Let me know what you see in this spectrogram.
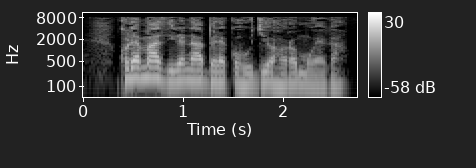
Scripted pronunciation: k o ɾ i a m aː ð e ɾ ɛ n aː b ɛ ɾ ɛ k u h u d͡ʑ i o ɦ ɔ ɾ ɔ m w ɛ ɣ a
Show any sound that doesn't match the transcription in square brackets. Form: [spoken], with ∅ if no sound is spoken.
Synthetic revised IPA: k o ɾ [e] a m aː ð [i] ɾ ɛ n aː b ɛ ɾ ɛ k [o] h u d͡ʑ i [ɔ] ɦ ɔ ɾ ɔ m w ɛ ɣ a

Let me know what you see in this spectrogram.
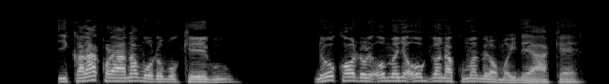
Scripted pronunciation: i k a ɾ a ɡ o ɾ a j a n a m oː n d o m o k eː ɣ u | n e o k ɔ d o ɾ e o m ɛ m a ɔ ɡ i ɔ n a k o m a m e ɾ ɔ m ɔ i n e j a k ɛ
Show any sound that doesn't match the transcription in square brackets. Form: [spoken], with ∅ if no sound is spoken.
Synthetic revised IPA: i k a ɾ a [k] o ɾ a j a n a m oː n d o m o k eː ɣ u | n e o k ɔ d o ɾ e o m ɛ [ɲ] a [o] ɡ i ɔ n a k [u] m a m e ɾ ɔ m ɔ i n e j a k ɛ

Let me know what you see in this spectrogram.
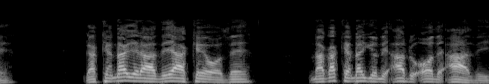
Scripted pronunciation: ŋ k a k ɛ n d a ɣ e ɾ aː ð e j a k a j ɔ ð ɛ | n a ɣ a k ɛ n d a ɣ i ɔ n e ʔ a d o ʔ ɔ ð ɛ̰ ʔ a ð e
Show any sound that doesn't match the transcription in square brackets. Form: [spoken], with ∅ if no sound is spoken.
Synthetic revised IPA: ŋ [ɡ] a k ɛ n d a ɣ e ɾ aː ð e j a k [ɛ] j ɔ ð ɛ | n a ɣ a k ɛ n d a ɣ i ɔ n e ʔ a d o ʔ ɔ ð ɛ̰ ʔ a ð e

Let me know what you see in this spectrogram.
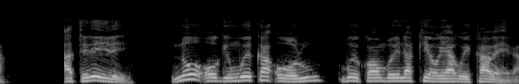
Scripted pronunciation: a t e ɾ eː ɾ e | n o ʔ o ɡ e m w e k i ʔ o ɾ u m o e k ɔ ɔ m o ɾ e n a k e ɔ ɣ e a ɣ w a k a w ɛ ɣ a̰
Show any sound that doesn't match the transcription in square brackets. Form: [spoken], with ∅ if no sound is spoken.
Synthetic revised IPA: a t e ɾ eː ɾ e | n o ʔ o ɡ e m w e k [a] ʔ o ɾ u m o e k ɔ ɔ m o ɾ e n a k e ɔ ɣ e a ɣ w [e] k a w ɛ ɣ a̰

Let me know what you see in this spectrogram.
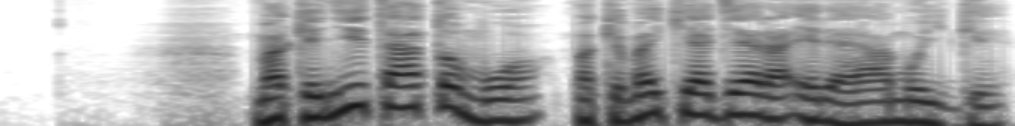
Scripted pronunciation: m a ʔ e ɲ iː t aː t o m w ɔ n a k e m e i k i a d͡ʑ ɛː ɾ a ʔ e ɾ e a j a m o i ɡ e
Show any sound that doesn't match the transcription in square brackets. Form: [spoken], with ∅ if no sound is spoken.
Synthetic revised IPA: m a [k] e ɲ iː t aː t o m w ɔ [m] a k e m [a] i k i a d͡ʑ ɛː ɾ a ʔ e ɾ e a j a m o i ɡ e

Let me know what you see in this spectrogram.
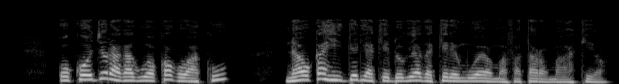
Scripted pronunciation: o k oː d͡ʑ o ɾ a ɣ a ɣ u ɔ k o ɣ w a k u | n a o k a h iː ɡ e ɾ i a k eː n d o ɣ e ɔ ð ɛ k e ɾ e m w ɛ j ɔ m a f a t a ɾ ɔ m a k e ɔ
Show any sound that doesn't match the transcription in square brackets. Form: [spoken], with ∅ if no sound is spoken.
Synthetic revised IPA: o k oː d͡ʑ o ɾ a ɣ a ɣ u ɔ k [ɔ] ɣ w a k u | n a o k a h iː ɡ e ɾ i a k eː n d o ɣ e ɔ ð ɛ k e ɾ e m w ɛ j ɔ m a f a t a ɾ ɔ m a k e ɔ

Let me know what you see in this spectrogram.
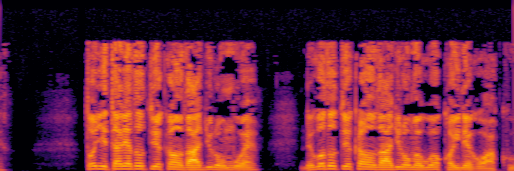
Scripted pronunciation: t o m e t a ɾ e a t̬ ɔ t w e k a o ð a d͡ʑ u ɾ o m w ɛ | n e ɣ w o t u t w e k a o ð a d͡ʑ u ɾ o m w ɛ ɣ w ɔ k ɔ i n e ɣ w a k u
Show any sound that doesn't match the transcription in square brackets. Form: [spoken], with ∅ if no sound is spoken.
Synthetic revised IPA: t o [ɲ] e t a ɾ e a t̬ [o] t w e k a o ð a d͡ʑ u ɾ o m w ɛ | n e ɣ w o t [o] t w e k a o ð a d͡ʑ u ɾ o m w ɛ ɣ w ɔ k ɔ i n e ɣ w a k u

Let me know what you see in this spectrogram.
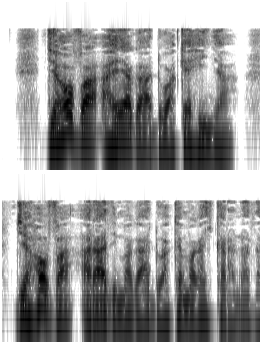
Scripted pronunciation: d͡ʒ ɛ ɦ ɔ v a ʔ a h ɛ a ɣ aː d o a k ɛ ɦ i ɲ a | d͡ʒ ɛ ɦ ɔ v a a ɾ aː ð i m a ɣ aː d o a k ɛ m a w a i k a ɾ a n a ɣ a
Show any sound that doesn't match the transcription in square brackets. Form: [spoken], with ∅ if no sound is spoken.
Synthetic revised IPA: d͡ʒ ɛ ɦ ɔ v a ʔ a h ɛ a ɣ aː d o a k ɛ ɦ i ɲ a | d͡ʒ ɛ ɦ ɔ v a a ɾ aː ð i m a ɣ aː d o a k ɛ m a [ɣ] a i k a ɾ a n a [ð] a

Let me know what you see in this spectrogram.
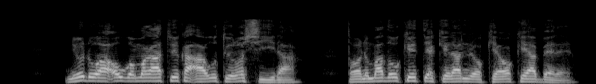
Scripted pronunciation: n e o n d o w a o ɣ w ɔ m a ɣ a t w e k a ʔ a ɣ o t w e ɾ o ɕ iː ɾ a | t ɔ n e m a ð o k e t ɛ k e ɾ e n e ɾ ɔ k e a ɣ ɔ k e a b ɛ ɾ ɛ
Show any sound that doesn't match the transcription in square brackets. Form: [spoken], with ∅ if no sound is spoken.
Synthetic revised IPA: n e o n d o w a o ɣ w ɔ m a ɣ a t w e k a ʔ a ɣ o t w e ɾ [ɔ] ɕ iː ɾ a | t ɔ n e m a ð o k e t ɛ k e ɾ [a] n e ɾ ɔ k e a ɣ ɔ k e a b ɛ ɾ ɛ

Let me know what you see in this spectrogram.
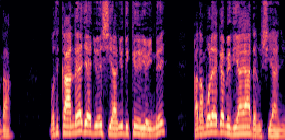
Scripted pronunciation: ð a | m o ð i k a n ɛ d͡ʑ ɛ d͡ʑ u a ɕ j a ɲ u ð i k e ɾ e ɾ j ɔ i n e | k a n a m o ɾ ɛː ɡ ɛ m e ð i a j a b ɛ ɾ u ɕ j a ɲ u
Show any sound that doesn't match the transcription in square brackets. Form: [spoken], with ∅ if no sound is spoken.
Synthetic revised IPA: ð a | m o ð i k a n ɛ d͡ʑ ɛ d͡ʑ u [e] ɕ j a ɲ u ð i k e ɾ e ɾ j ɔ i n e | k a n a m o ɾ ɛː ɡ ɛ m e ð i a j a [d] ɛ ɾ u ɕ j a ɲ u

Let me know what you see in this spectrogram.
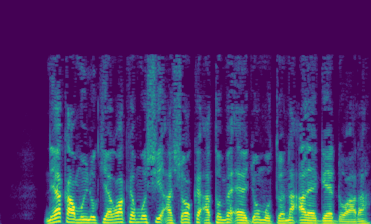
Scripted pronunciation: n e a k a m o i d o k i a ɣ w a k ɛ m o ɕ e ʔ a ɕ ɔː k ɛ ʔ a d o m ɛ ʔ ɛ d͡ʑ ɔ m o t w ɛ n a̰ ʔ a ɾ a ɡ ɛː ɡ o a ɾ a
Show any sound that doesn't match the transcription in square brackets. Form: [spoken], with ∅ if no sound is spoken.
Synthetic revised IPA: n e a k a m o i [n] o k i a ɣ w a k ɛ m o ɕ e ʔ a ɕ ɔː k ɛ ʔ a [t] o m ɛ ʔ ɛ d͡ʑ ɔ m o t w ɛ n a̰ ʔ a ɾ [ɛ] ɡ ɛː [d] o a ɾ a

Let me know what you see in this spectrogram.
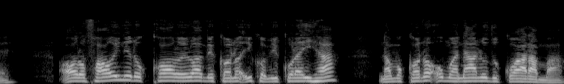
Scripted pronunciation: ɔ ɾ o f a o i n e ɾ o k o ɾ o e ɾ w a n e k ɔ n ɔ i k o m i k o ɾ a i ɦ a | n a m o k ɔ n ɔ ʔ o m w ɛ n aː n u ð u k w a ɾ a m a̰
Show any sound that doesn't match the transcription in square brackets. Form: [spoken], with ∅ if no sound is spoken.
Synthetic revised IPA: ɔ ɾ o f a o i n e ɾ o k [ɔ] ɾ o e ɾ w a [m] e k ɔ n ɔ i k o m i k o ɾ a i ɦ a | n a m o k ɔ n ɔ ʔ o m w ɛ n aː n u ð u k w a ɾ a m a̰

